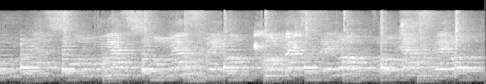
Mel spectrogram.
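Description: Show tune from a live stage musical: voices singing together over a pit band, with a steady beat of about two pulses a second.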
